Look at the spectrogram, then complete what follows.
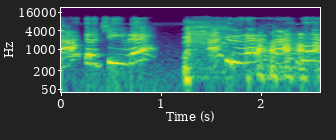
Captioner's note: laughs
